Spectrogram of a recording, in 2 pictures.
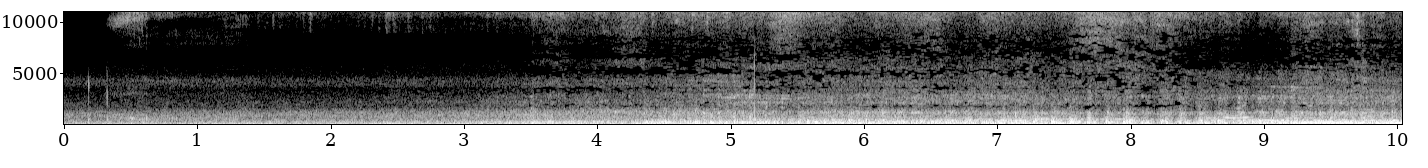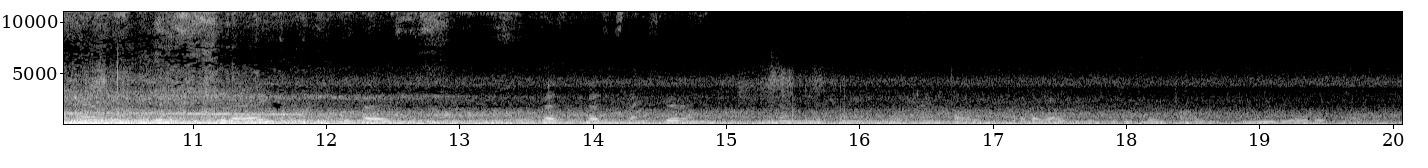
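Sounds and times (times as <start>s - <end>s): rushing air: 0.0s - 8.6s, 9.3s - 17.2s
train wheels rumbling on rails: 0.0s - 18.6s.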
